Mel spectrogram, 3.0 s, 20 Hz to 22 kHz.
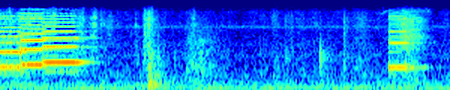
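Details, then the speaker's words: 50mm EDF RC F-16 powering up on a larger-than-stock battery: a quick run of rising ESC beeps, then short chirps as it arms and waits for signal, with a Spektrum DSMX receiver in bind mode. "So that's the ESC beeping, you know, ready to be receiving a signal, and here's the receiver with this little light on, means it's in bind mode."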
